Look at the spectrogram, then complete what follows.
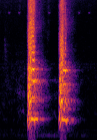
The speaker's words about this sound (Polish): ja mam teraz taką nieśmiałą propozycję, żebyśmy zrobili krótką przerwę muzyczną, a po przerwie może przestanie piesek szczekać i mikrofon.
